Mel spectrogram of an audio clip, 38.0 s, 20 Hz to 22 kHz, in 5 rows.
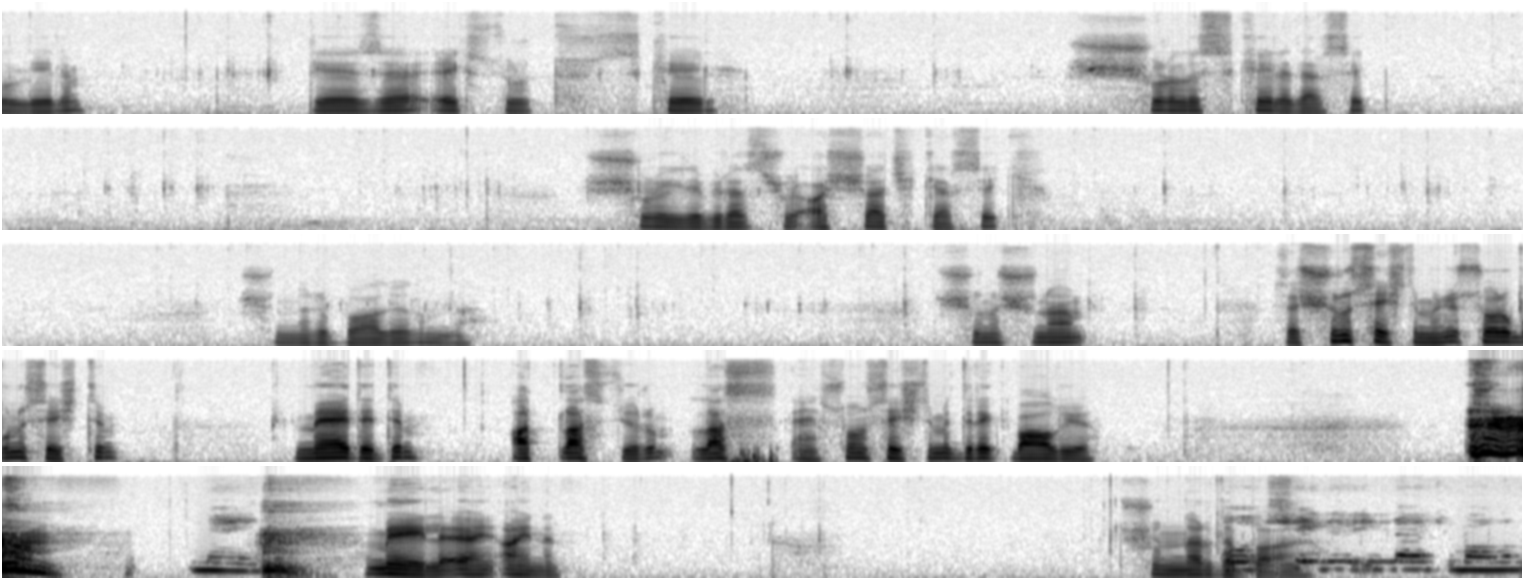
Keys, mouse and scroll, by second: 0.0 right click, 0.3 middle click, 0.9 g, 5.1 middle click, 5.4 scroll up 1, 6.0 alt+Left, 7.5 alt+shift+Left, 8.5 s, 9.9 shift+middle click, 10.7 1, 11.0 Left, 11.4 g, 16.1 click, 17.3 j, 17.7 click, 18.3 click, 18.8 shift+click, 19.2 j, 19.6 click, 20.7 shift+middle click, 21.0 scroll up 2, 21.5 click, 25.7 m, 27.5 scroll down 1, 27.8 Tab, 28.3 scroll down 1, 29.3-33.4 drag, 33.4 Tab, 33.7 scroll up 2, 35.0 click, 35.9 click, 36.4 shift+click, 37.1 k.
